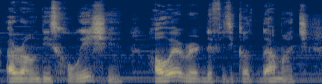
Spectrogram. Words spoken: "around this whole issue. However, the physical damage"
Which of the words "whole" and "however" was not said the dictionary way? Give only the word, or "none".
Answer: whole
